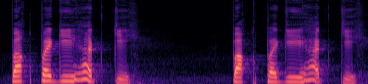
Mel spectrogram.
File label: "pakpvke hvtke", Muscogee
